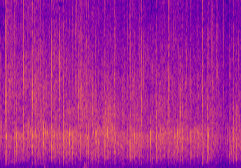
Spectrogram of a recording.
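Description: An audience claps together, a steady, dense wash of many hands that fills the whole clip at an even level with no voices standing out.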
